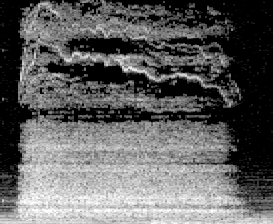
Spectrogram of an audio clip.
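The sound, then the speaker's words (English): A long, deep inhale during a guided breathing exercise, a soft, steady airy rush lasting about two seconds, heard alone without talk. “So first, just bringing ourselves to this moment with three long, slow breaths. Deep breath in.”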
